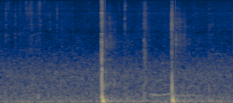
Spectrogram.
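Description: Two loud, sharp knocks, under a second apart, about halfway through.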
